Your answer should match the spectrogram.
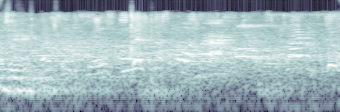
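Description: Indistinct voices and chatter from people in a large hall, with a single sharp thump a little under two seconds in.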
